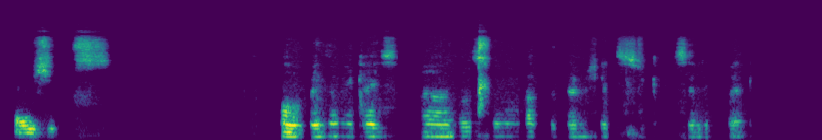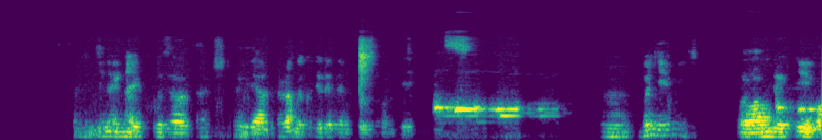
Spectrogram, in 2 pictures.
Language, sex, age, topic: Kinyarwanda, male, 25-35, finance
